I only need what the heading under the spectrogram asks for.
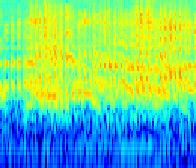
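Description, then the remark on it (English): A loud, rolling chorus of rattling sandhill crane calls, several overlapping and continuous throughout, resonant, with no voices present. “Cranes now breed in several parts of New England, especially Massachusetts.”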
